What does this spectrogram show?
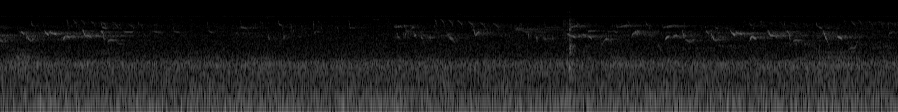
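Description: Songbirds chirping in short, quick repeated phrases over a steady low background rush. A single sharp click comes a little before six seconds in.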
